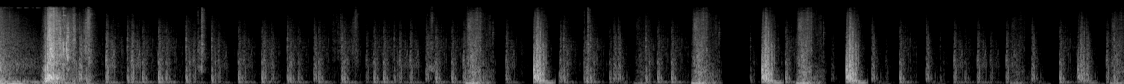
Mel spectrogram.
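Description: Footsteps patter quickly as a game character runs.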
